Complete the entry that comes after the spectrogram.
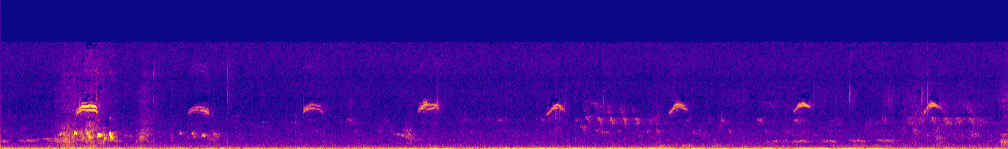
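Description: Small bird chirping: a short, high note repeated about every second, with a brief flurry of calls about a second in and a quick run of about five lower notes near the end. Under it runs a steady low rumble.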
